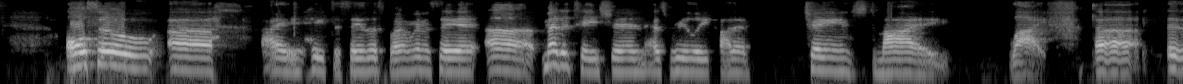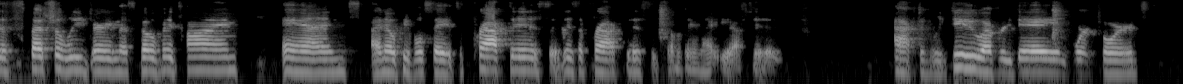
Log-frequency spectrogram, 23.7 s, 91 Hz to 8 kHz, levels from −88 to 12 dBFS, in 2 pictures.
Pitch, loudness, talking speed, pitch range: 180 Hz, -27 LUFS, 135 wpm, 170-195 Hz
